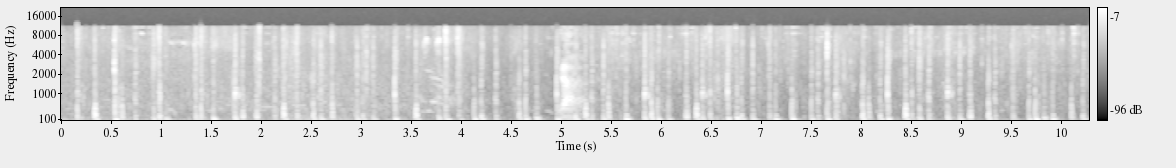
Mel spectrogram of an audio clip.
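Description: A horse's hooves thud quickly and steadily on a dirt path.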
